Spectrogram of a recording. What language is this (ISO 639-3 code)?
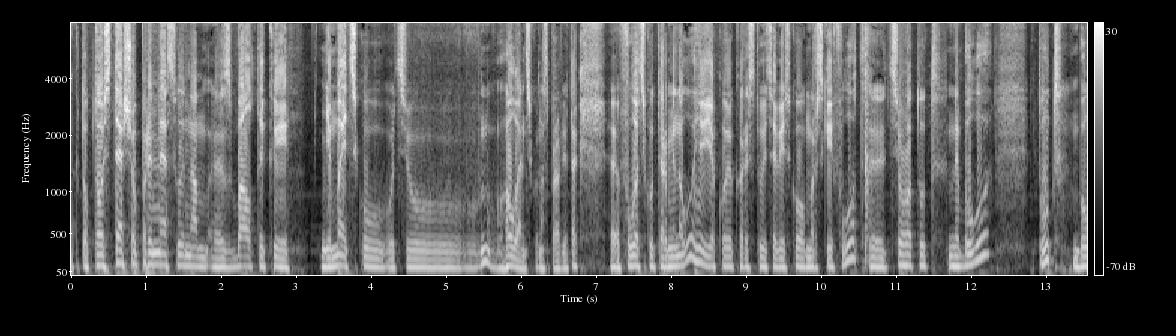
ukr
